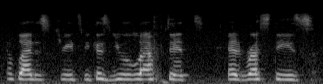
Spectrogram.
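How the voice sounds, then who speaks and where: A woman game master narrating a tabletop game casually, improvising in a halting way. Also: a little high, level tone, darkish tone. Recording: noisy recording with clicks.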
